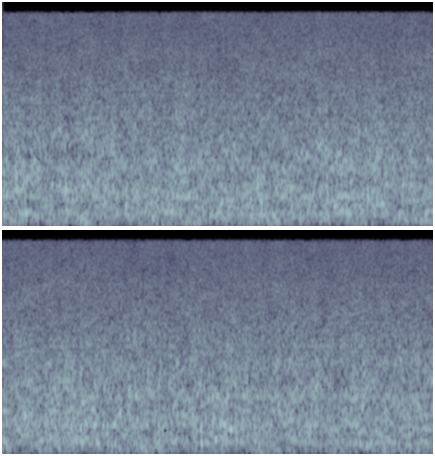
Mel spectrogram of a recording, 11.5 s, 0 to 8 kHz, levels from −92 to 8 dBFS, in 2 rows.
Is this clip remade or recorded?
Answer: remade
